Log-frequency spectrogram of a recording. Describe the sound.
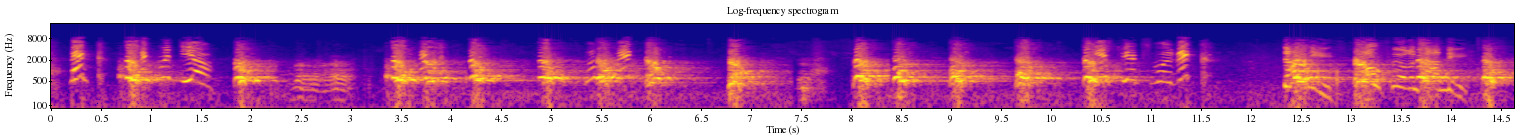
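Dog barking loudly and repeatedly at a man, the barks coming in many sharp bursts with short gaps, while people talk over them.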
